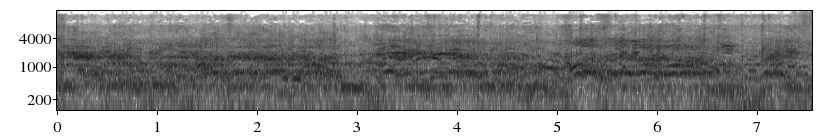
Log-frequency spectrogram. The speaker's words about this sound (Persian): در دسپول، ایزه و اهواز در شبهای گذشته معترضان اینچنین علیه مقام های جمهوری اسلامی شعار دادند.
